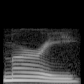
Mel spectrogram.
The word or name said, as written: Moray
